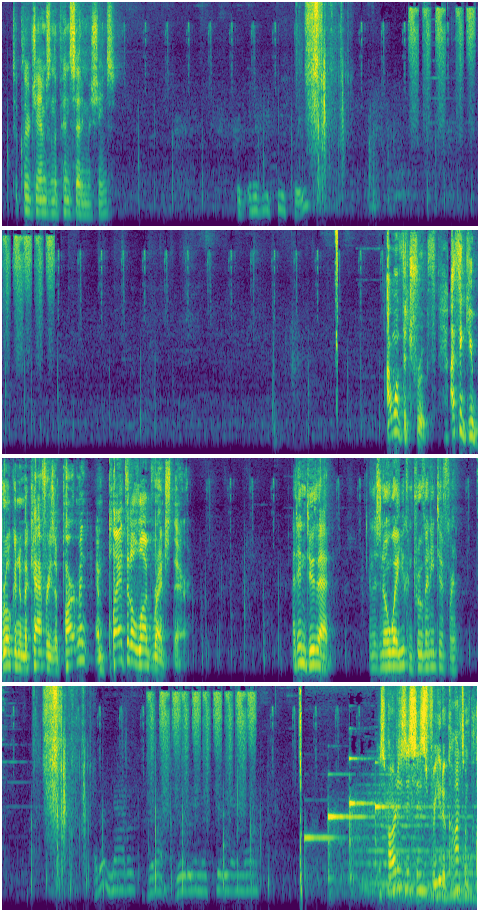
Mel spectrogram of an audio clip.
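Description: A young man speaks defensively.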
